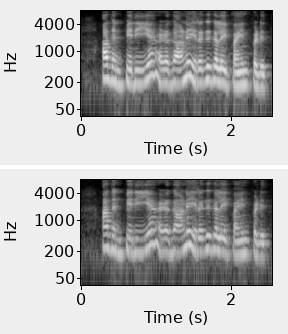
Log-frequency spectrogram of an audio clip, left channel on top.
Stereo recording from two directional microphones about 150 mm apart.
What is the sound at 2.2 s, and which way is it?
Speech, 35° left (ahead or behind).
